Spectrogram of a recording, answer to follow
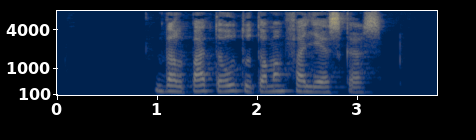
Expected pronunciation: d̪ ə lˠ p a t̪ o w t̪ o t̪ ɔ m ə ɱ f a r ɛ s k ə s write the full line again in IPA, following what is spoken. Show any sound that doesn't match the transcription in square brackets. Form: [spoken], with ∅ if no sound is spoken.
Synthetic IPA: d̪ ə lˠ p a t̪ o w t̪ [u] t̪ ɔ m ə ɱ f a [ʎ] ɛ s k ə s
